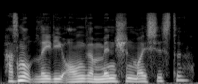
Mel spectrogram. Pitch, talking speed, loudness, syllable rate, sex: 135 Hz, 210 wpm, -17 LUFS, 6.7 syllables/s, male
